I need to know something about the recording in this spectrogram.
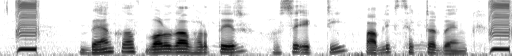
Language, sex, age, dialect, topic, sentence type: Bengali, male, 31-35, Rajbangshi, banking, statement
